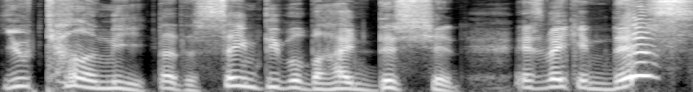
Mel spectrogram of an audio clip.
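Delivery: shocked, hyperventilating. Reacting to learning who makes a game: shocked, hyperventilating.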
